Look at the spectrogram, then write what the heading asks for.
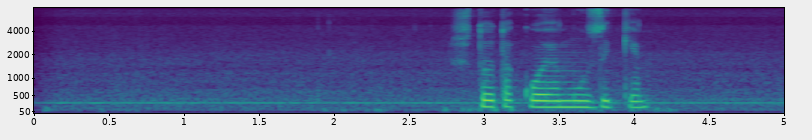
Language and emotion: Russian, neutral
